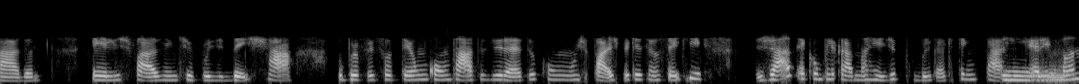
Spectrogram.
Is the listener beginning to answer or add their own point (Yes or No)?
No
